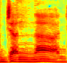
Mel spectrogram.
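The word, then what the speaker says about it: Jannah (جنة): Und von dort aus teilte er sich und wurde zu vier Flüssen, Garten, Gan, aramäisch Ganna, das wird äh, arabisch, also arabisch ausgesprochen, so Jannah, Jannah, das ist ein äh, aramäisches Wort, hebräisches Wort.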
